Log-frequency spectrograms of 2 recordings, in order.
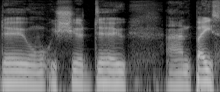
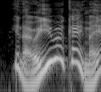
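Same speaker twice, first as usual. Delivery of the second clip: wife's concern; 11 semitones higher, faster than usual. Retold or imitated. Wife asks if he's okay.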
